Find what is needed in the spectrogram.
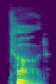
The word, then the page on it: card: Australian English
